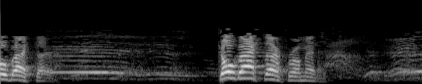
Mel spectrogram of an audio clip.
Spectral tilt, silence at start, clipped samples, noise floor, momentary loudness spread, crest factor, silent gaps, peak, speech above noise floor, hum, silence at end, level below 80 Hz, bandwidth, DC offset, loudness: -8 dB/octave; 0 s; under 0.1%; -47 dBFS; 22 LU; 18 dB; none; -2 dBFS; 29 dB; none; 0 s; -84 dBFS; 5.6 kHz; under 0.1%; -18 LUFS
